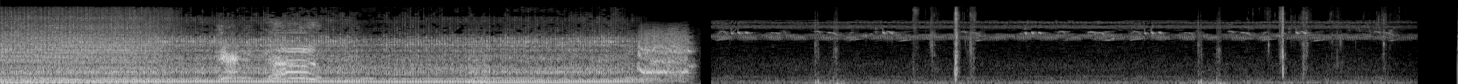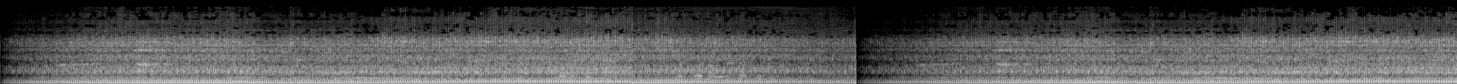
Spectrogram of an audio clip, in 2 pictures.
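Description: Tractor engine running steadily, broken off for about seven seconds in the middle, where only a high chirping like crickets and a few clicks are heard; the engine cuts out again briefly near the end.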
